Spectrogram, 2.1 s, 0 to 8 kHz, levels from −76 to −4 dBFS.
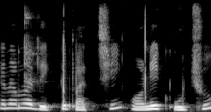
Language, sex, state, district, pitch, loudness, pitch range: Bengali, female, West Bengal, Dakshin Dinajpur, 245 Hz, -16 LUFS, 205-290 Hz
